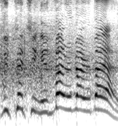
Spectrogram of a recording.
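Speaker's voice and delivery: high, loud mock French accent; hammed-up French accent, shouting the insult; big French accent. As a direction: ham up a French fighter's accent, spitting. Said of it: "big French accent".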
